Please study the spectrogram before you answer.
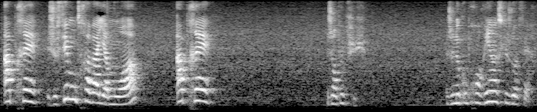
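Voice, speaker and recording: A woman's voice: fairly high pitch, unhurried, pauses often. A woman filming a casual daily vlog in her home kitchen. She chats in a frazzled, self-mocking way and keeps talking to her cat. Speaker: vlogger. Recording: echoey kitchen with faint room noise.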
